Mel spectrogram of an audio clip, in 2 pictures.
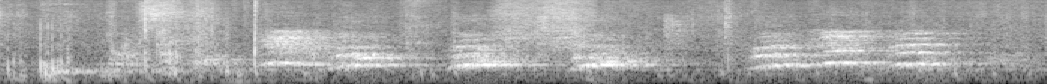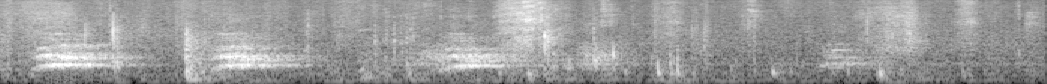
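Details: Blenheim Cavalier King Charles Spaniel puppies, a litter of five born at New Year, kept in an indoor puppy pen and just moved to a bigger pen. They give short, high, tonal yips and little barks in irregular bursts, with sharp knocking clatters between them.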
